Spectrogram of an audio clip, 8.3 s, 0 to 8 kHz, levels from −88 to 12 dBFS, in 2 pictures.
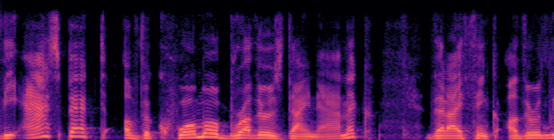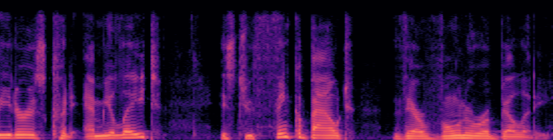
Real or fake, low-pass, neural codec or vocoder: real; 7.2 kHz; none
